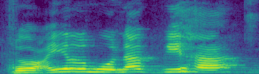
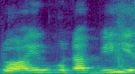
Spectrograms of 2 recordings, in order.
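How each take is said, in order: First: The last word ends with an 'a' vowel. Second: The last word ends with an 'i' vowel. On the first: The speaker calls it right. "tanda nasabnya pakai fathah" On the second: The speaker calls it wrong.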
